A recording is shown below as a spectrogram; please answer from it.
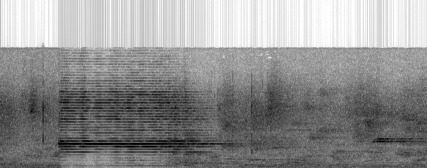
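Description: Basketball scoreboard horn sounding once, a steady buzzing tone lasting about a second and a half, over the chatter of voices in a gym. A brief high tone follows near the end.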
